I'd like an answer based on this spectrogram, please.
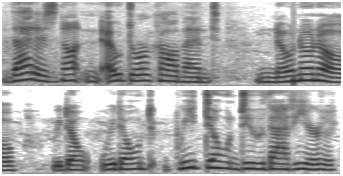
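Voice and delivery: ordinary talk, nothing marked

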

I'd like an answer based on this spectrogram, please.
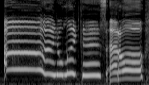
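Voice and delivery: high, slow drawn-out whine; anxious wail. Real, not acted. Fan dreading the tied game, a high slow wail. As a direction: moan it out in dread.

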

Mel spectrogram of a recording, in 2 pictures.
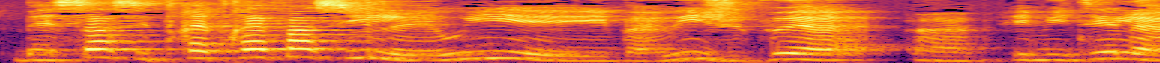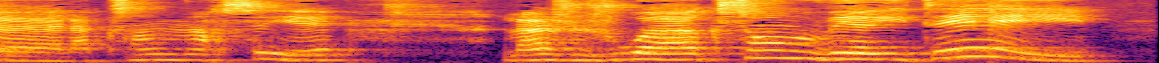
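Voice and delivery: put-on southern French Marseille accent. Shown as a demonstration. Player showing off on a dare that he can imitate it, Marseille accent. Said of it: "Imite l'accent marseillais".

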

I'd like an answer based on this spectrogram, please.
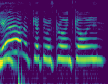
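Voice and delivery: loud, drawn-out rallying call; mock gung-ho cheer. Geography fan rallying the class, loud mock enthusiasm. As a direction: whoop it up like a keen field-tripper.

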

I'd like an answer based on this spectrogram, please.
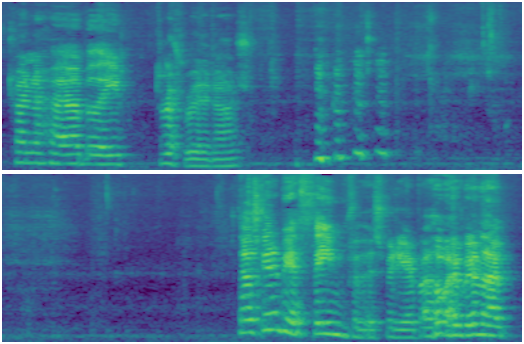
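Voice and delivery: talking while eating chocolate; muffled through fingers; chewing with hand over mouth. Real, not acted. Seen 0: Woman chews, repeatedly covering mouth with hand while talking about chocolate.

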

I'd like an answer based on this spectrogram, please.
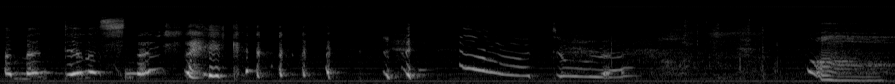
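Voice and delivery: overwhelmed by the gift, voice breaking into tears; tearful laughing. Real, not acted. Moved by birthday gift from maid.

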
